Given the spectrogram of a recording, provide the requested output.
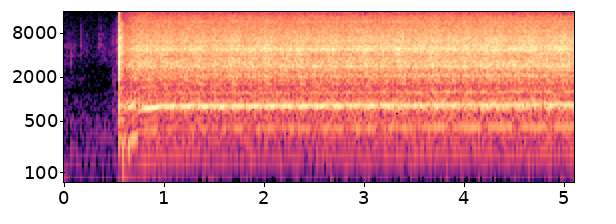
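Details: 1997 Rover 200 vi after head gasket replacement, fresh oil, first start attempt: starter spins the engine at a steady even pace for several seconds with a whirring drone but it never fires; no fuel pressure yet, fuel leak suspected.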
